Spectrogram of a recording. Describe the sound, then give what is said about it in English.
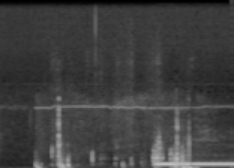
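A few soft clicks and taps, then a loud, steady electronic ringing tone over a phone line, starting abruptly and holding for about a second until the end. “Okay, that sounds at least like a real phone.”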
